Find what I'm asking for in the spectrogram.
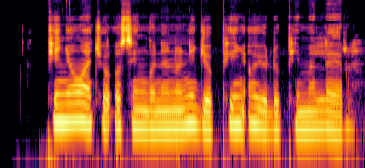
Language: Luo (Kenya and Tanzania)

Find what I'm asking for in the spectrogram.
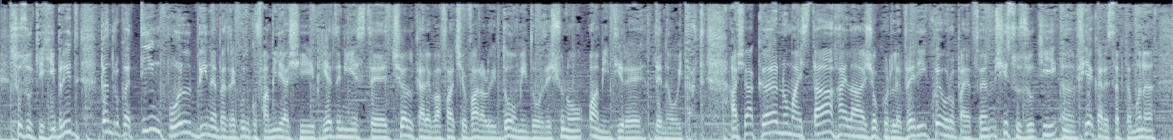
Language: Romanian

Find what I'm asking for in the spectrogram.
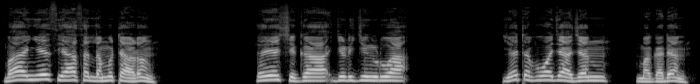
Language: Hausa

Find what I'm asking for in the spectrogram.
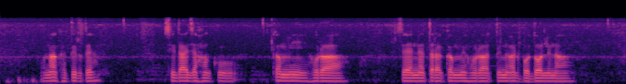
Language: Santali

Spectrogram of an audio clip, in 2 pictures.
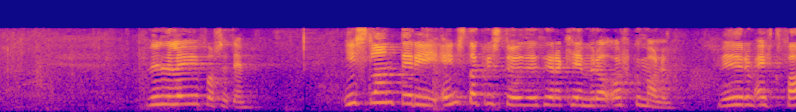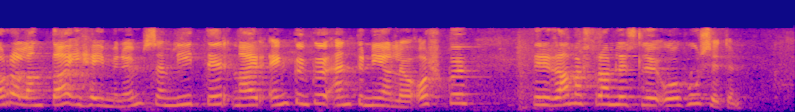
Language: Icelandic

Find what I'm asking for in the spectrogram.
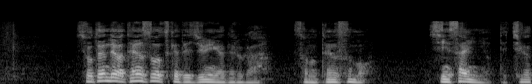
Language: Japanese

